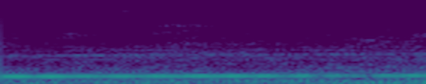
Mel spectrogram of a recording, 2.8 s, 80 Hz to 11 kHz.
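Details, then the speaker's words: 2024 Tesla Model 3 Performance on 20-inch Arrow/wishbone wheels, reversing slowly after the wheel covers were removed: only faint motor hum, no ticking; the low-speed clicking was caused by the wheel covers. "good silence is golden so good no ticking whatsoever definitely the wheel covers guys"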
